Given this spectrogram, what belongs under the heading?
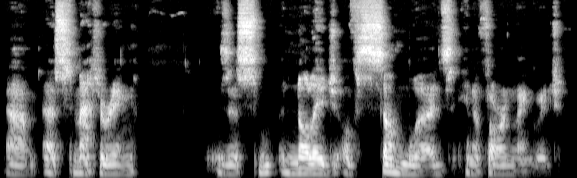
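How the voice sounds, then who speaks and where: A man's voice: low voice, unhurried, slightly rough, poor audio. A man teaching vocabulary, explaining patiently with frequent ums. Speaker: English teacher.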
